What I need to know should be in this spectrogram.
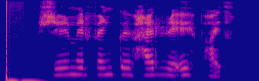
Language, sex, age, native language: Icelandic, female, 10, Icelandic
